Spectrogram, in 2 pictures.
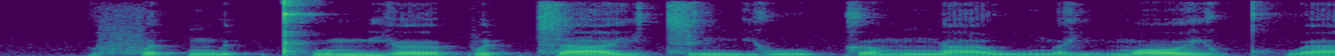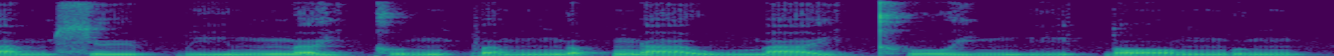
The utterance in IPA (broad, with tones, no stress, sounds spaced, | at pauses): f ɐ˧ t̚ ŋ ɵ˨˥ t̚ kʷʰ ɐ˥ m j œː˨˧ p ɵ˥ t̚ t͡s aː˧ j t͡s ɪ˨ ŋ j uː˨ k ɐ˧ m ŋ aː˨˩ w ŋ ɐ˨ j m ɔː˥ j kʷʰ aː˨ m s yː˥ p̚ iː˨˥ m n̪ ɐ˧ j k ʊ˨˥ ŋ p ɐ˨ m ŋ ɐ˥ p̚ ŋ aː˨ w m aː˨˧ j kʰ uː˥ j ŋ iː˨˥ t̚ ɔː˨ ŋ ʊ˧ ŋ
